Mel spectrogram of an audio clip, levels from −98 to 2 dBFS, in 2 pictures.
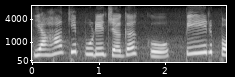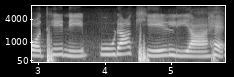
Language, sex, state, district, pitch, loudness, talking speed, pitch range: Hindi, female, Assam, Kamrup Metropolitan, 285 Hz, -16 LUFS, 125 wpm, 245-315 Hz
